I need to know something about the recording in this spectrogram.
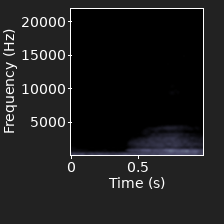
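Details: An adult man with repeated, major hiccups while awake; drinking water is tried to stop them without success.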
